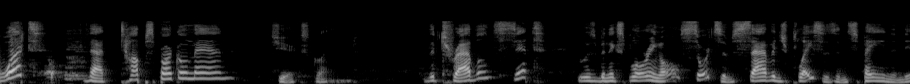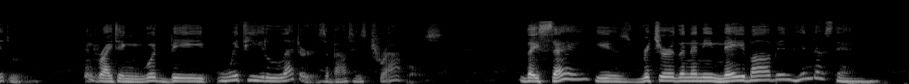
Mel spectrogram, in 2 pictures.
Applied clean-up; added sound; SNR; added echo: classical method log-MMSE.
